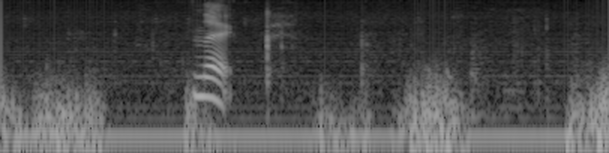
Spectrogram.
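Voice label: "neck", spoken word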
